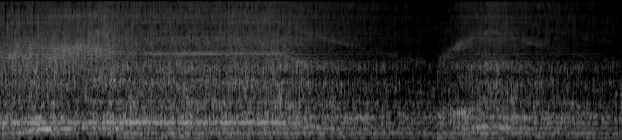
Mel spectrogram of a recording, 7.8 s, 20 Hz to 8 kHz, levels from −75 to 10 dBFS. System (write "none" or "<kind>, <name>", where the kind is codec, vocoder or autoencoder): vocoder, BigVGAN v2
